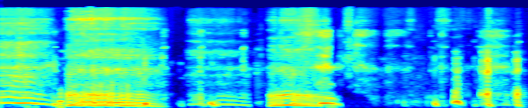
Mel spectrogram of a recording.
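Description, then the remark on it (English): A man's voice imitates Joel Embiid's heavy, out-of-breath panting as he runs up and down the court: several loud, groaning gasps in a row, then quicker, breathier huffs that taper off. “Um, to hear him panting once as he's rubbing up and down the court, just out of breath, Joel Embiid.”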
